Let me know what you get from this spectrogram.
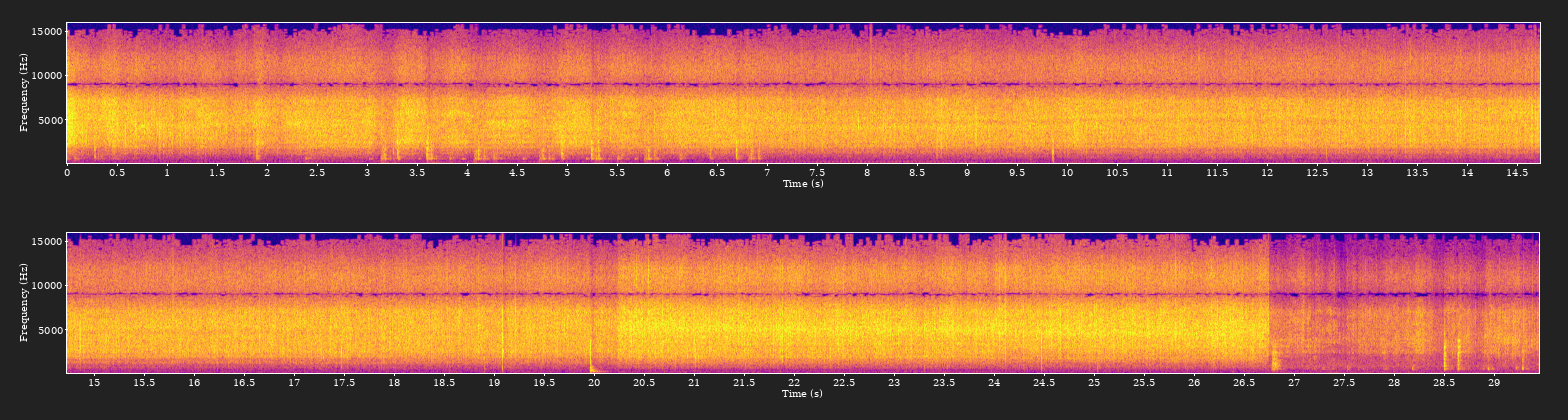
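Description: Burger patty sizzling in a frying pan on a portable camp stove, a steady hiss with clicks and scrapes of a spatula against the pan in the first few seconds and a single sharp knock about two-thirds through. Near the end the sizzle drops suddenly to a quieter frying of onion rings.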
